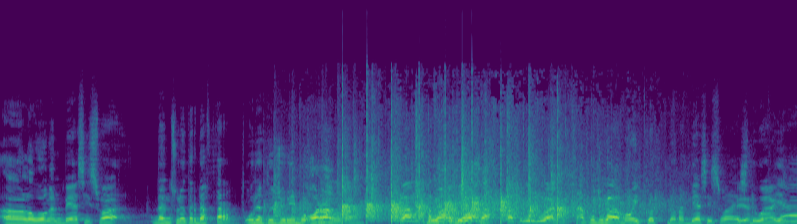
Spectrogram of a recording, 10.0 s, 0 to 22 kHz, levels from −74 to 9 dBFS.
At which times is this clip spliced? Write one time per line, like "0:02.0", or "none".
0:03.0
0:07.3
